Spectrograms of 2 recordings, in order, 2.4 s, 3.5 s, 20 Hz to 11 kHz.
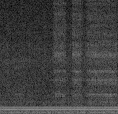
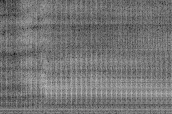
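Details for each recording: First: Tascam 38 eight-track half-inch reel-to-reel recorder under restoration, fitted with a makeshift temporary rubber belt: steady even hum with a clean tone, no flutter or slipping; tension and torque judged right, belt drive running normally. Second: Tascam 38 half-inch 8-track reel-to-reel running before cleaning: a rhythmic scratchy swish about three times a second over a steady hum; a corroded, rough tape-path part is rubbing.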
